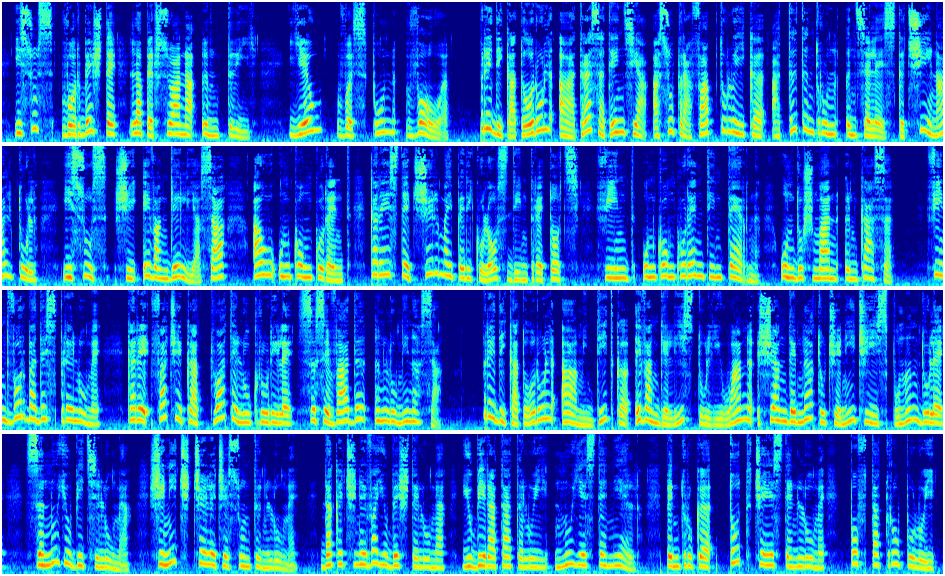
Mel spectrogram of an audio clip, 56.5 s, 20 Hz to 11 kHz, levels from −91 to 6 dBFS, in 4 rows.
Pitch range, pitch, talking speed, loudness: 195-255 Hz, 225 Hz, 105 wpm, -26 LUFS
